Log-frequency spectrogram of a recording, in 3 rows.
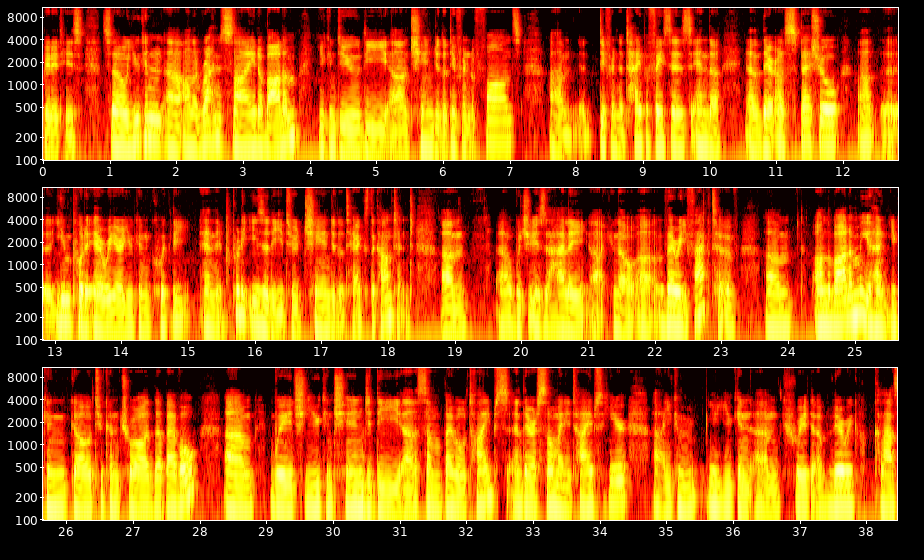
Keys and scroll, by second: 7.4-11.2 typing, 33.4 space.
